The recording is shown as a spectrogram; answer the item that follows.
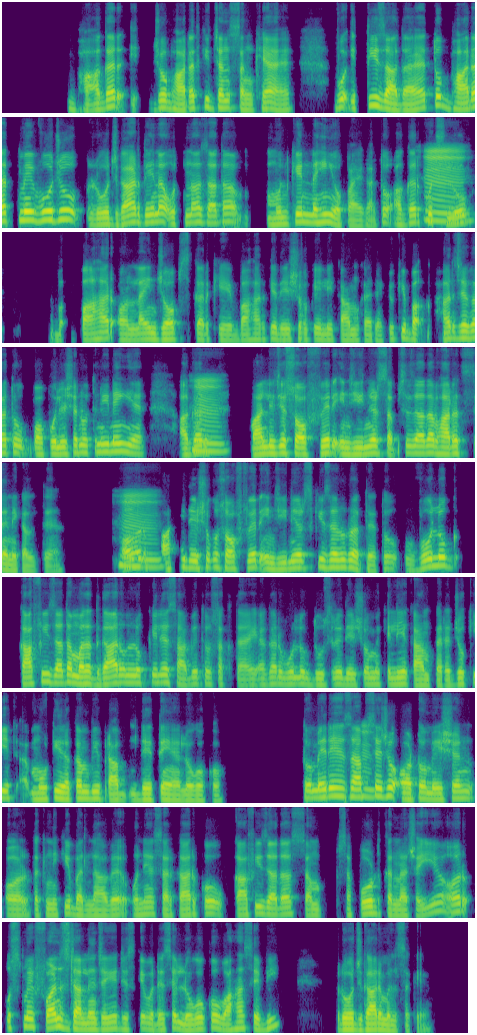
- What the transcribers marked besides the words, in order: "भारत" said as "भागर"; "मुमकिन" said as "मुनकिन"; in English: "जॉब्स"; in English: "पॉपुलेशन"; in English: "इंजीनियर्स"; in English: "ऑटोमेशन"; in English: "सपोर्ट"; in English: "फ़ंड्स"
- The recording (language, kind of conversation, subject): Hindi, unstructured, सरकार को रोजगार बढ़ाने के लिए कौन से कदम उठाने चाहिए?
